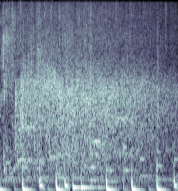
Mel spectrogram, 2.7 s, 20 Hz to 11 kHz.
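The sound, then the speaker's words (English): Steady, dense clapping from an audience of about 100 people applauding the first speaker, Amanda Feilding, before her talk on LSD and changes in cerebral blood supply; a continuous wash of hands with a few sharper claps standing out, fairly loud and unbroken from start to finish. “We give her a, a big applause.”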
